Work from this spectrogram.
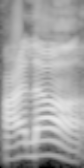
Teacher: عین کو حلق کے درمیان والے حصے سے علا، بعض بچے علا پڑھ دیتے، علا حمزہ سے، علا نہیں پڑھنا، عین کے ساتھ علا.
